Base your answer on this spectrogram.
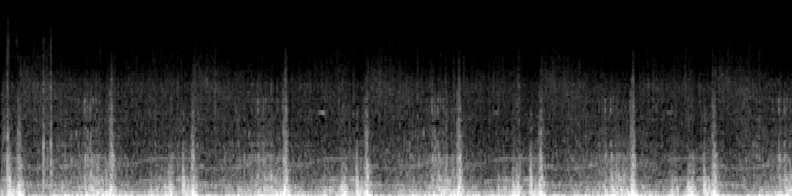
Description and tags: Windshield Wipers
Sitting in the car with the wipers going. You can hear the rain and the wipers at a moderate setting.
machine, windshield, wipers, rain, environmental-sounds-research, car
